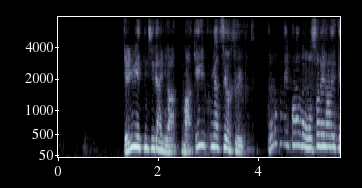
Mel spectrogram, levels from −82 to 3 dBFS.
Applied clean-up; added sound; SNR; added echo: neural mask model DeepFilterNet 3.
